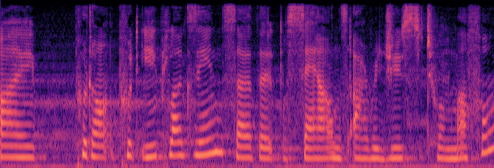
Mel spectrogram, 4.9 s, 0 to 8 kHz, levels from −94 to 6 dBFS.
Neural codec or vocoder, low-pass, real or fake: codec, 16 kHz, 16 kbps, FunCodec, trained on Chinese and English, 50 frames a second; 7.2 kHz; fake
